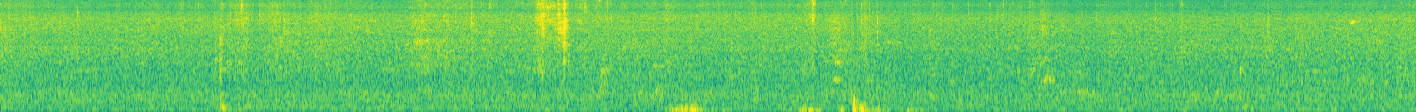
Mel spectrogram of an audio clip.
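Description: Twine rustles softly against coarse fibre as it is pulled tight.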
